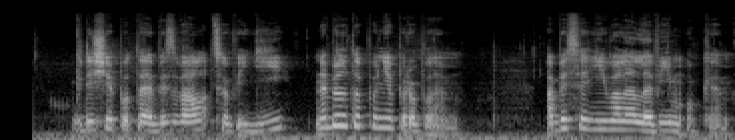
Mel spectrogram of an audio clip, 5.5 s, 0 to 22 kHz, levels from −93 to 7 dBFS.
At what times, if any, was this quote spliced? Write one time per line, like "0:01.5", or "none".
0:01.6
0:04.0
